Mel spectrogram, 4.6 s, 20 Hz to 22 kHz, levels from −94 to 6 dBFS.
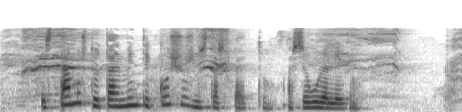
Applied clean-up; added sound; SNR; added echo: none; Livestock, farm animals, working animals; 11 dB; none.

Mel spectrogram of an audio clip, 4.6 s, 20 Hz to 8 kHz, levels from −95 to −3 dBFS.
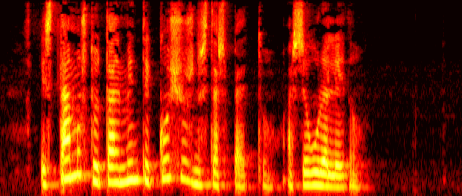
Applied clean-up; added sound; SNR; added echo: none; none; none; none.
